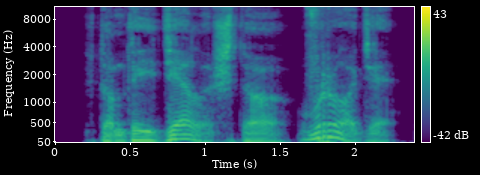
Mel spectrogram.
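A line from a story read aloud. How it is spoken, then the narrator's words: Grumbling. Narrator (Russian): проворчал Оригон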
